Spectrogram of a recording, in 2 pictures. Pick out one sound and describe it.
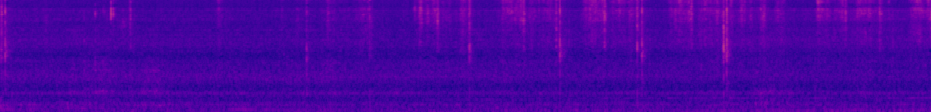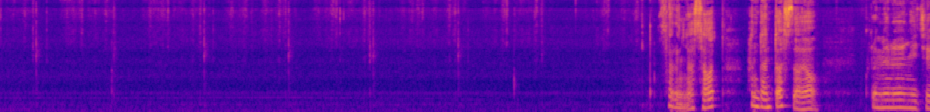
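A metal crochet hook pulls yarn through stitches.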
